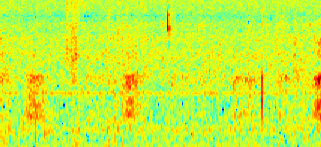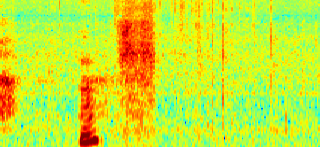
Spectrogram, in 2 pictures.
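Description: A toddler makes soft sucking sounds with fingers in the mouth.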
